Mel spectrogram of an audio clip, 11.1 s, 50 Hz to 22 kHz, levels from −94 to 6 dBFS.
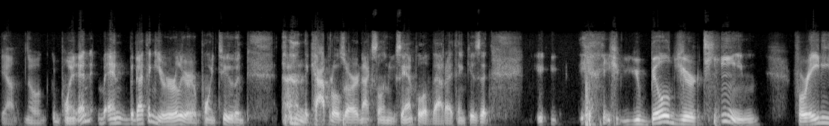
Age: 50-69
